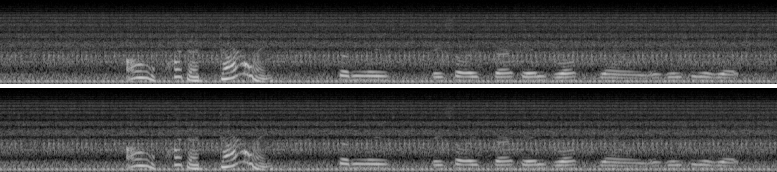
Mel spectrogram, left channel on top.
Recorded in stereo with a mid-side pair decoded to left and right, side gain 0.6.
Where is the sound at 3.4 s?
10° left.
